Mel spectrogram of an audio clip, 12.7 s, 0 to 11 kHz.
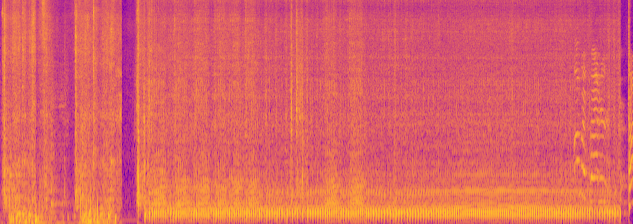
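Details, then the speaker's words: One-owner 1982 Honda ATC 110 three-wheeler, not run for years, idle screw setting unknown, in below-zero weather: after a couple of cranking tries it catches into a loud, chuffing single-cylinder idle that won't settle, running rough. "all right so this guy doesn't want to idle so I have no idea what the idle screw is set at"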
